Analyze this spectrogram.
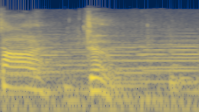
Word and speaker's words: Sardo: It's Sardo. No, mister. Accent on the T. Let's get it right because he will correct you every single time. That's Sardo, no mister, accent on the dough.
